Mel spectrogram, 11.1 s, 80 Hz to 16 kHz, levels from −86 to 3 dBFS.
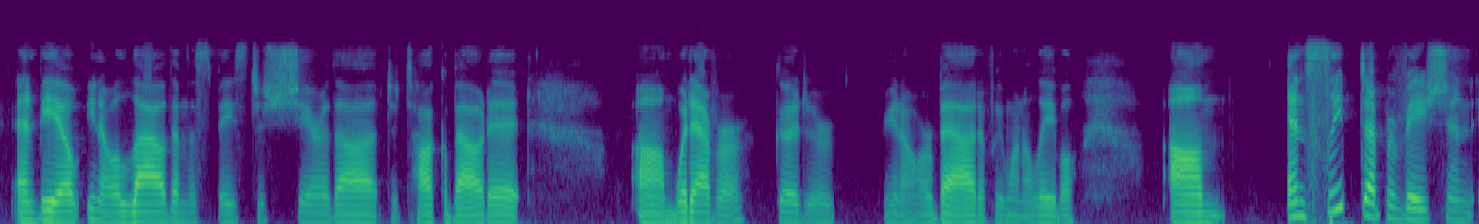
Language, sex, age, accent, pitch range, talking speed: English, female, 40-59, American, 145-170 Hz, 180 wpm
